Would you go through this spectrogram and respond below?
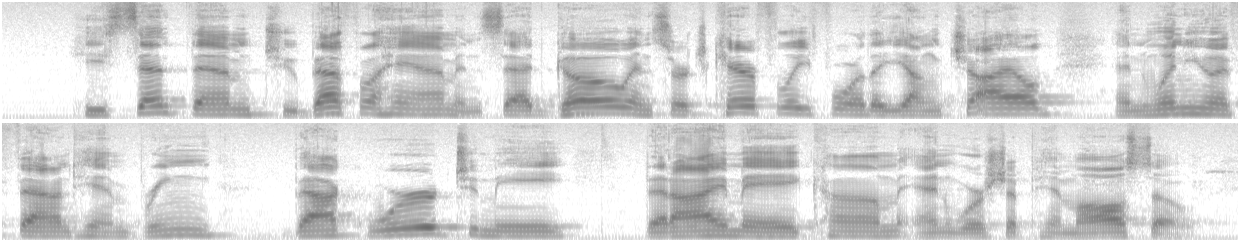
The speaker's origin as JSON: {"language": "English", "country": "Brazil", "tie": "born or raised there", "lives_now": "United States", "said": "Now, when I was growing up in Brazil, this gave me access to many star formations that you don't see here in the north."}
